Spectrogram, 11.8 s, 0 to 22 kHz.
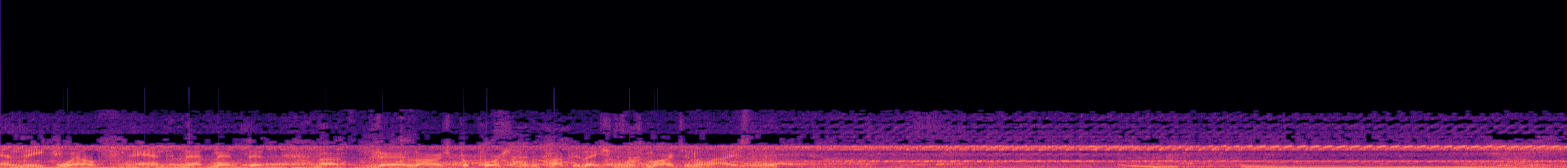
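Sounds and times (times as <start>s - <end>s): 
low rumble: 0.0s - 4.2s, 8.4s - 11.7s
descending tone: 0.0s - 4.3s, 6.2s - 11.7s
speech: 0.0s - 6.3s
electronic alarm ringing with a steady high tone: 0.0s - 11.7s.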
